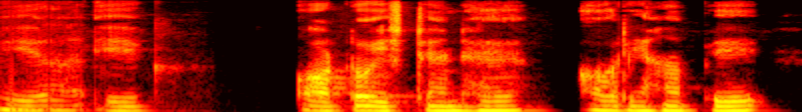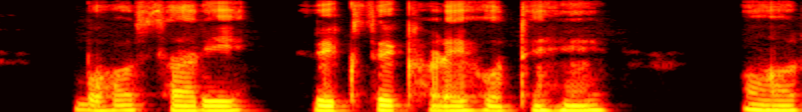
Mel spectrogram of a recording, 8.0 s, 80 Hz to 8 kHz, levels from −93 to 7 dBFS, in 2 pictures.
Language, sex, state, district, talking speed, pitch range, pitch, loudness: Hindi, male, Bihar, Lakhisarai, 120 wpm, 120-130 Hz, 125 Hz, -21 LUFS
